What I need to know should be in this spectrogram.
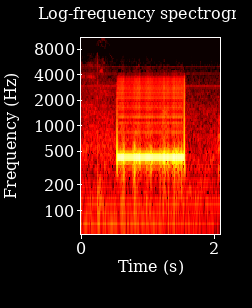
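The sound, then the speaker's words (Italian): A single steady electronic telephone tone sounds as a call is dialed. It holds one even pitch for about a second, loud and alone, with silence before and after. “Proviamo a chiamarla, va, su, proviamo a chiamare, a fare il numero di telefono”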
